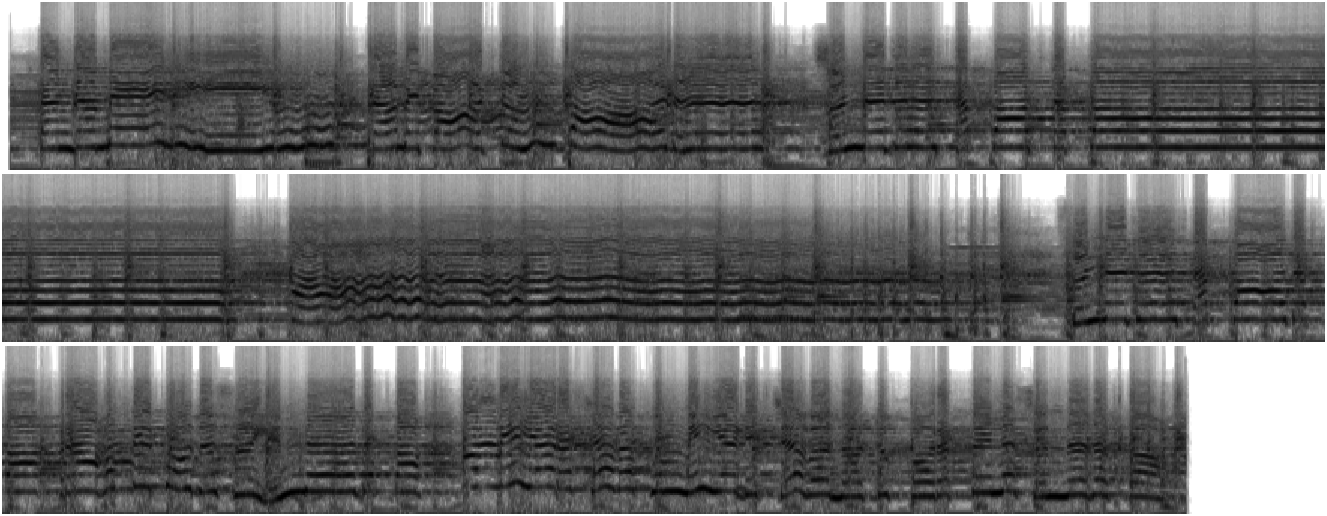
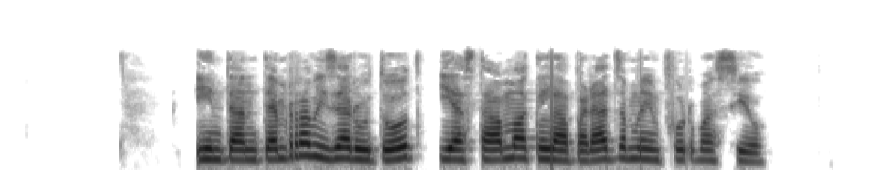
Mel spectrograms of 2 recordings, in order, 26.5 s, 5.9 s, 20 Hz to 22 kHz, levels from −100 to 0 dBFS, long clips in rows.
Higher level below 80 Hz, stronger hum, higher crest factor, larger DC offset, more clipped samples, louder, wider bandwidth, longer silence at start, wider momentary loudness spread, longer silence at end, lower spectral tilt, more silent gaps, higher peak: first, -34 dBFS vs -64 dBFS; neither; second, 4 dB vs 16 dB; first, 4% vs under 0.1%; first, 10% vs under 0.1%; first, -2 LUFS vs -17 LUFS; first, over 20 kHz vs 7.8 kHz; second, 0.05 s vs 1.3 s; second, 3 LU vs 10 LU; about the same, 0.9 s vs 0.9 s; second, -1.5 dB/octave vs -5.5 dB/octave; second, none vs 2.83-2.90 s; about the same, 0 dBFS vs -2 dBFS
